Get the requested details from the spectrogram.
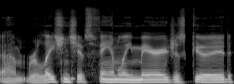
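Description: A man's fairly low voice, a normal speaking voice with an American accent and fairly even intonation, on a very clean recording with a silent background. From Texas, Austin. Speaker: pastor. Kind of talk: casual chat. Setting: studio.

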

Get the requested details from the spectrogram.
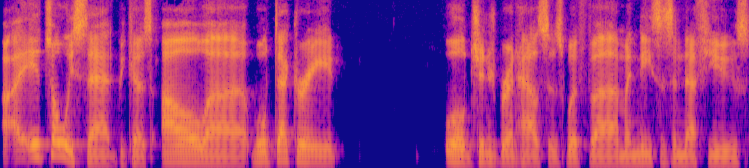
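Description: A man has a normal speaking voice at a medium pitch, with fairly even intonation and a fairly slow pace. The recording is very clean, with a silent background. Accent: American. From US Northeast, Albany, New York. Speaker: freelance writer. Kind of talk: casual chat.

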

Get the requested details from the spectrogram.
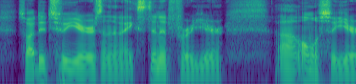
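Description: Intonation remains fairly even. Meanwhile the pace runs fairly quick. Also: man. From US Southwest, New Mexico. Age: 40s. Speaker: Navy veteran. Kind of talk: interview. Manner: halting, many fillers.

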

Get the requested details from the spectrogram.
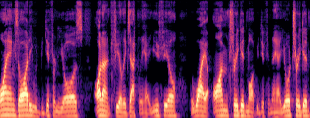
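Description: Energetic in tone, a man with an Australian accent talks at a very fast pace and medium pitch with hardly any pauses, in a very clean recording with a silent background. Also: big swings in loudness. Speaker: mental health advocate and podcaster. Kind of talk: interview conversation. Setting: studio.

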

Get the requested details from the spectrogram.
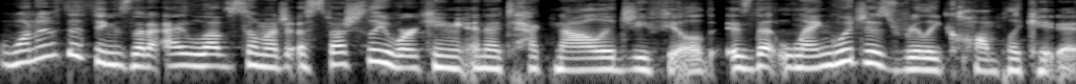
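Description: With an energetic, enthusiastic tone, a woman speaks at medium pitch and a very fast pace with hardly any pauses, very even loudness and ordinary pitch variation, on a very clean recording with a silent background. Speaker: podcast co-host. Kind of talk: podcast hosting, interview.

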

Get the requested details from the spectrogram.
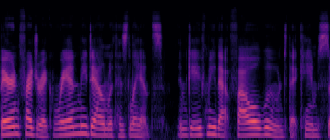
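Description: Reading in an unforced voice.

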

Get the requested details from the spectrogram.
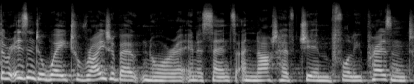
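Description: A woman with a Dublin accent speaks at a moderate pace. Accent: Irish (Dublin). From Ireland, Dublin. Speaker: novelist. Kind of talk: casual interview.

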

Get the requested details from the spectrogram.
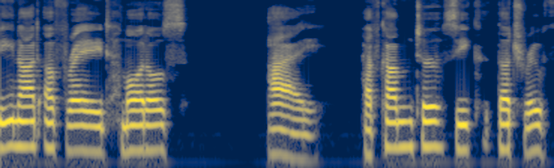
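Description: A robotic put-on character voice speaks at a very slow pace with long, frequent pauses, on a very clean recording with a silent background. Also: man, medium pitch for a man. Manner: flat, ominous.

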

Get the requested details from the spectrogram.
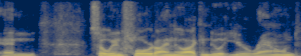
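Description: A man speaks in a fairly low, dark, mellow voice with ordinary pitch variation. The recording is very clean, with a silent background. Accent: American. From Southern California. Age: 40s. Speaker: hardscaping business owner. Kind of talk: interview. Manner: halting.

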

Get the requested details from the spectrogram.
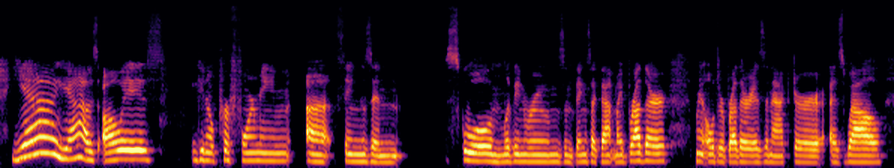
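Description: With a plain, everyday voice and an American accent, a woman talks at a fairly slow pace, fairly low in pitch with ordinary variation. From US Midwest, Cincinnati, Ohio. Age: 30s. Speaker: recovering alcoholic, theater performer and writer. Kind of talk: interview, personal testimony.

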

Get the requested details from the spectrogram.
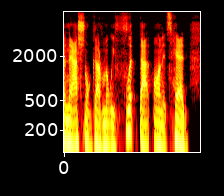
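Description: A man with a Kentucky accent is heard in a dry, close recording with no echo and a quiet background. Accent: US Southern (Kentucky). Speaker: communications director of a constitutional advocacy group. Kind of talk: casual discussion.

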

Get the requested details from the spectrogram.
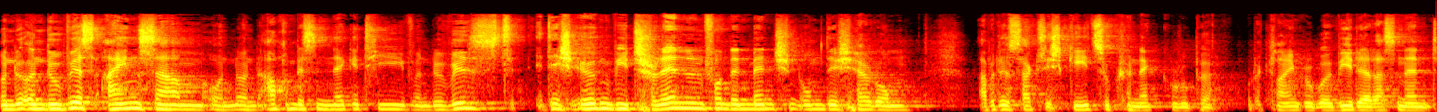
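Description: A man with an English accent at a fairly high pitch, moderate pace and ordinary pitch variation, with audible room echo and noticeable background noise. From England. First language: English (speaking German). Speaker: pastor. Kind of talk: sermon. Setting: church service with live audience.

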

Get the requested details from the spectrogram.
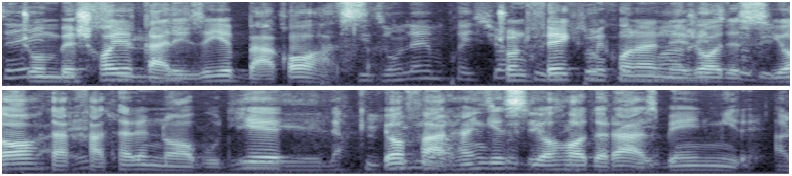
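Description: Delivery is rather fast, and the pitch moves in a normal way. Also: man, medium pitch for a man. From Cameroon, Douala. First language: Duala (speaking Persian). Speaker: musician. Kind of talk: interview.

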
